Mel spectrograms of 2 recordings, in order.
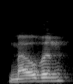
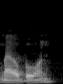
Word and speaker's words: Melbourne: so your options are melvin pronounced correctly not melbourne auckland sydney or perth there's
